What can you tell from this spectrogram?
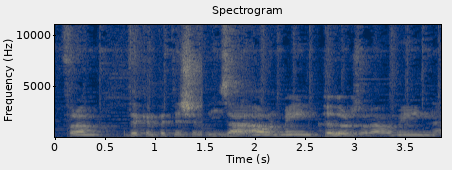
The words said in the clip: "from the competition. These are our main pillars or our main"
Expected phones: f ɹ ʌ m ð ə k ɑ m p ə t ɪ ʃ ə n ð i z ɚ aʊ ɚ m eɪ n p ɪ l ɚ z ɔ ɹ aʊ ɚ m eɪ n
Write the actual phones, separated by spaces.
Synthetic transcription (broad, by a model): f ɹ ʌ m ð ə k ɑ m p ə t ɪ ʃ ə n ð i z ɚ aʊ ɚ m eɪ n p ɪ l ɚ z ɔ ɹ aʊ ɚ m eɪ n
